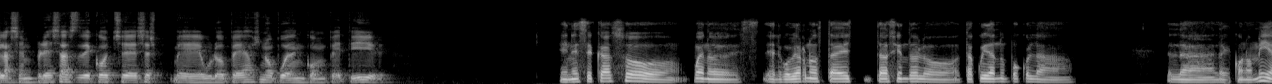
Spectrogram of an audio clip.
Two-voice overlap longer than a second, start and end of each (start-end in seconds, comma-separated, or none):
none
